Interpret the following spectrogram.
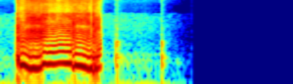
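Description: A short comic meme sound effect: one loud, wavering, pitched blast lasting about half a second over a low rumble, followed by two short clicks, then it cuts off.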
